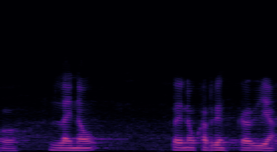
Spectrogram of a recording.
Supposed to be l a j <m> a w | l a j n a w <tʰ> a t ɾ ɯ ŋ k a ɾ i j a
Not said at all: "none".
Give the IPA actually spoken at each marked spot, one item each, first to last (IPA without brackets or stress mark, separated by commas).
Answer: n, kʰ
